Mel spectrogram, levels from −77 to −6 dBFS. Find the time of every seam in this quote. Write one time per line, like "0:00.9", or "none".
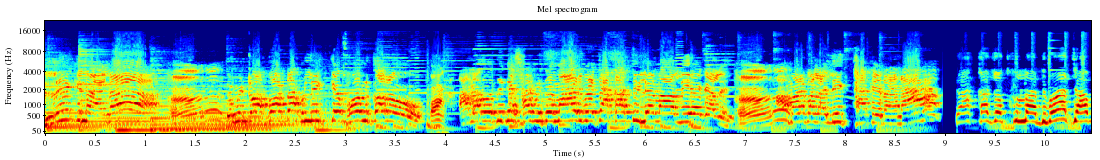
0:09.1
